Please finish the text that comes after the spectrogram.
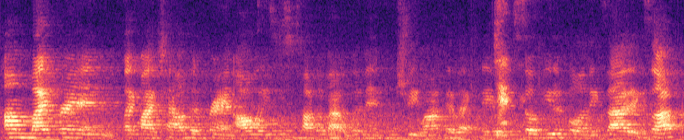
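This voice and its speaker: A woman's voice: medium pitch, steady tone, fast talker, noisy background. A woman co-hosting a casual interview, chatty and enthusiastic. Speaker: co-host. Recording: distant, very echoey with music.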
